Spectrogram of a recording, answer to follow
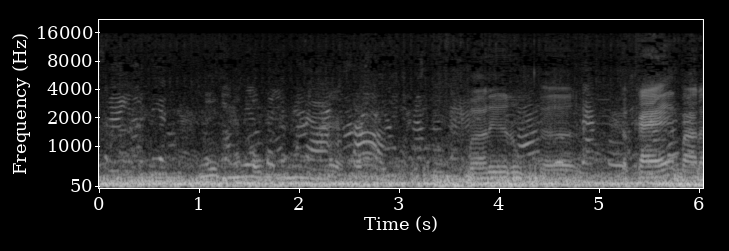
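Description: People talking in Khmer at close range, over a steady low rumble.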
